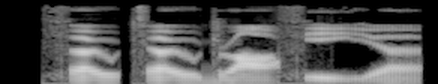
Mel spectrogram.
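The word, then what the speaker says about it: фотография: It is pronounced photographia. The stress is on the third syllable. Gra. Photographia.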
